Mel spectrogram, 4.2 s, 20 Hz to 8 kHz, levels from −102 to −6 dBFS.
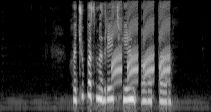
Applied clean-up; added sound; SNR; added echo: none; Alarm; 5 dB; none.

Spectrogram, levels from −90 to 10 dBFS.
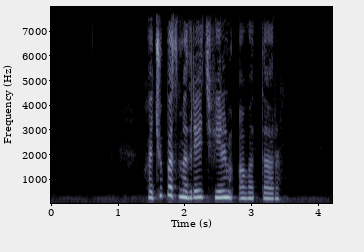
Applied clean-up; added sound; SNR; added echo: none; none; none; none.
